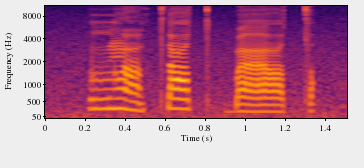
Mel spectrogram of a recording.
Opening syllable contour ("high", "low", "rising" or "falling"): falling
